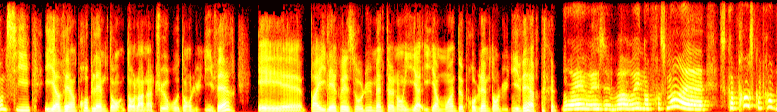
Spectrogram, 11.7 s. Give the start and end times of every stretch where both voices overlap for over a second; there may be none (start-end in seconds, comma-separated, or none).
none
